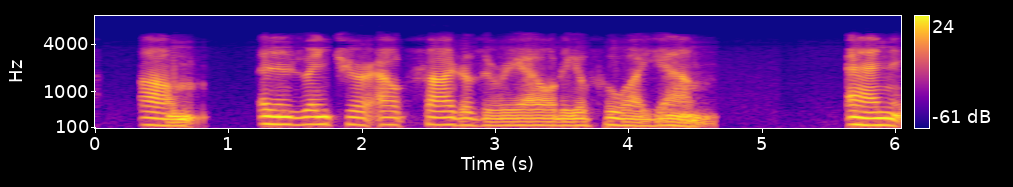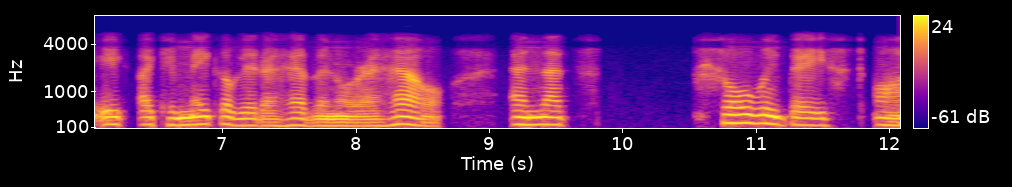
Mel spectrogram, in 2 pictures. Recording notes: ACIM Daily Conference Call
